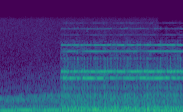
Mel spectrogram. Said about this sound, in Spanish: Sonó el teléfono de la habitación. Era un teléfono muy viejo, aún de disco.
